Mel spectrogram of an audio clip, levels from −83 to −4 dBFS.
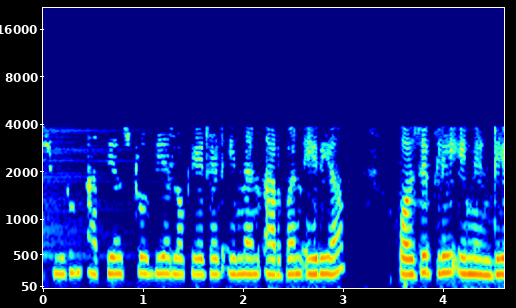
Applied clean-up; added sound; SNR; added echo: classical method spectral subtraction.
